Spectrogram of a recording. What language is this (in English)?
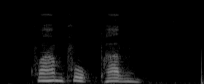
Thai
